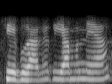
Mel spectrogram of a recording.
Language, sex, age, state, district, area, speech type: Bodo, female, 45-60, Assam, Chirang, rural, conversation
